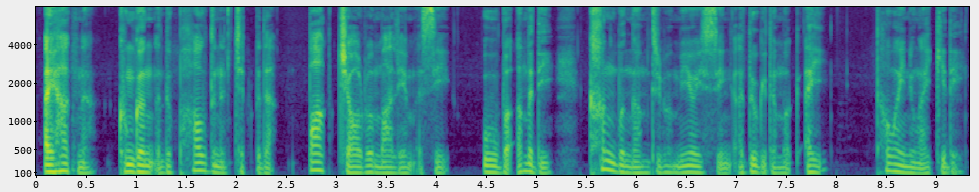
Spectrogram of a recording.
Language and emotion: Manipuri, sad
